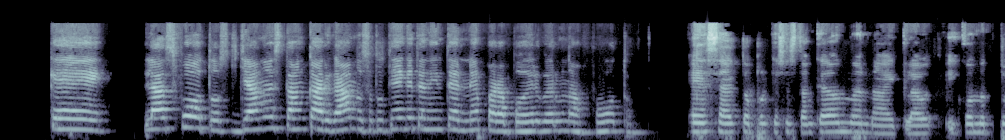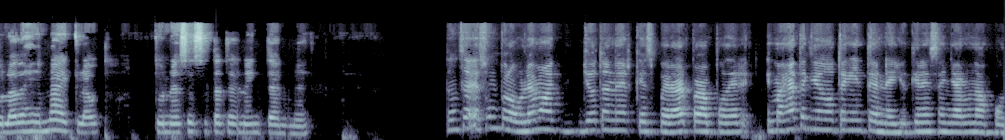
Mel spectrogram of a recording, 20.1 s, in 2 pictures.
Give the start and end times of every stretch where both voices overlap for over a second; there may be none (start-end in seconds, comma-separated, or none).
none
